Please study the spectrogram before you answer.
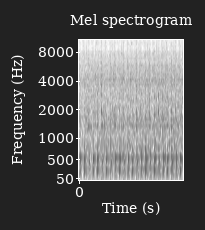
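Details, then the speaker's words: Recently bought BMW R1100RT boxer twin restarted after its oil was topped up: even, quick exhaust pulses about nine a second, quiet engine with no noises, grinding or knocks, exhaust a bit loud; healthy idle. "И еще разок запускаем. Хорошо, моторчик работает. Довольно тихо. Выхлоп шумноватый."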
